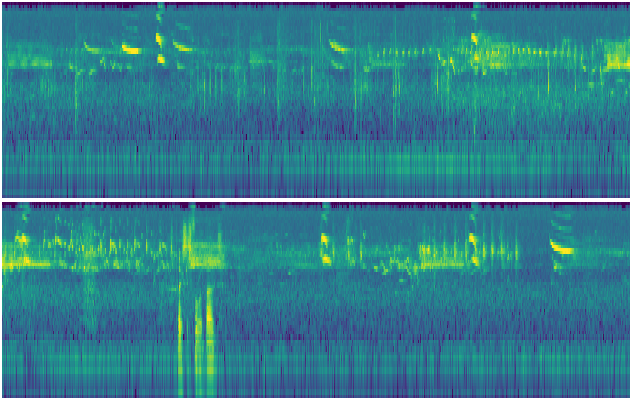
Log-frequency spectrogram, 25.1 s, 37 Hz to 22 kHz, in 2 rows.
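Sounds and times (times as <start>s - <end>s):
female Baltimore Oriole singing high chirping phrases: 0.0s - 25.1s
steady outdoor hum: 0.0s - 25.1s
speech: 16.1s - 17.0s.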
